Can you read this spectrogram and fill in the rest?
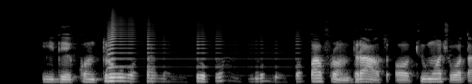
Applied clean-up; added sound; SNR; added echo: neural mask model RNNoise.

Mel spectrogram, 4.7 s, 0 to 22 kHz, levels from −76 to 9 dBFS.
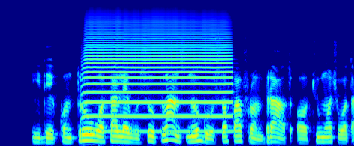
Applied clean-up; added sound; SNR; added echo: none; Trumpet; -2 dB; none.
